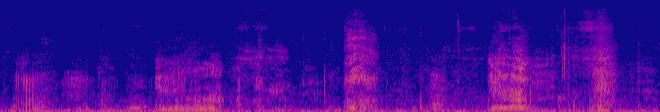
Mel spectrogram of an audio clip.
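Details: Mother and son German Shepherds, Asta and Max, at play; short deep growls alternate with breathy huffs and scrabbling noises, the louder growling bursts falling near the start, middle and end.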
